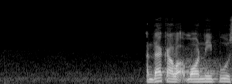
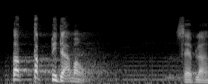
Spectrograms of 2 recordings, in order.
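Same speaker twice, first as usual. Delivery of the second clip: ordinary delivery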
